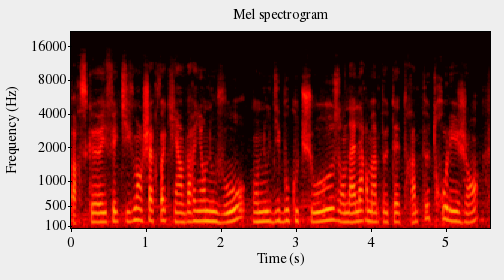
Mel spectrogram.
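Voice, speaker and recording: Very fast speech from a woman with hardly any pauses, medium pitch, a dark, mellow tone, and monotone, flat intonation. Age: 60s. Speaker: member of the public. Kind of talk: recorded question.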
